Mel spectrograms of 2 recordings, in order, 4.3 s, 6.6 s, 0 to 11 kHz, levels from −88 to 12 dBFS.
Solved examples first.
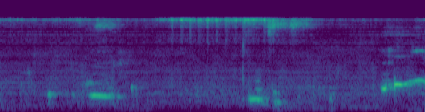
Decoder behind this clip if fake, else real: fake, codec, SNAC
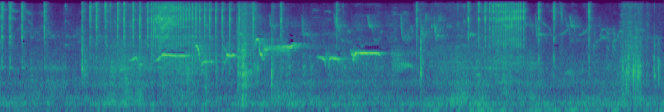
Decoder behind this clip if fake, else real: real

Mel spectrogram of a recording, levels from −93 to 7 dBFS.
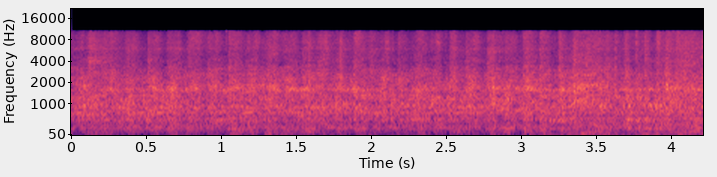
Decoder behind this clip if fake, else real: fake, codec, SNAC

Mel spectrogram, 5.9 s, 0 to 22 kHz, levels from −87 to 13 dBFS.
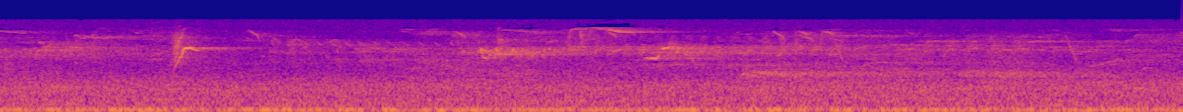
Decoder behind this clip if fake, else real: real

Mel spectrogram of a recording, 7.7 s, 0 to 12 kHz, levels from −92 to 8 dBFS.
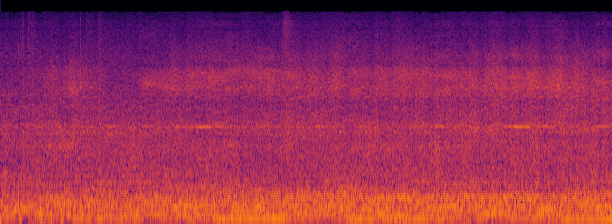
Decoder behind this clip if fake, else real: fake, codec, SNAC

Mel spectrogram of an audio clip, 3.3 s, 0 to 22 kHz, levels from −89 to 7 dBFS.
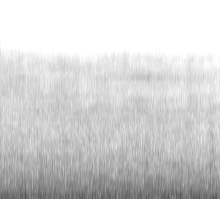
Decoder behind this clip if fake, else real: fake, codec, SNAC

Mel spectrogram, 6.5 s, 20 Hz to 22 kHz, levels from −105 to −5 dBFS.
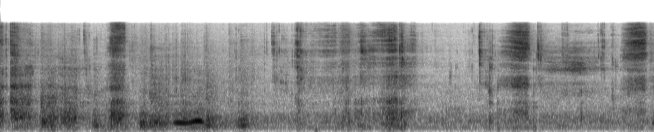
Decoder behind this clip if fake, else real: real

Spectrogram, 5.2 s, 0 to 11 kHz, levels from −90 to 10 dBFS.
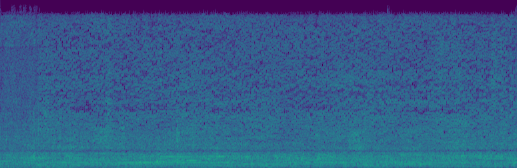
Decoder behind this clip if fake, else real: fake, codec, SNAC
